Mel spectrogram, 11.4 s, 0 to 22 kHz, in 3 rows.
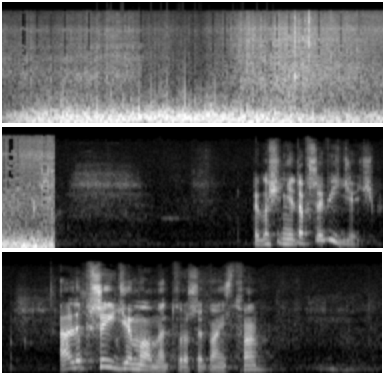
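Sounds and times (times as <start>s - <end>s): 
volcanic eruption roaring: 0.0s - 4.4s
speech: 6.5s - 10.4s.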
